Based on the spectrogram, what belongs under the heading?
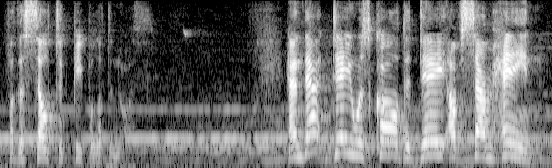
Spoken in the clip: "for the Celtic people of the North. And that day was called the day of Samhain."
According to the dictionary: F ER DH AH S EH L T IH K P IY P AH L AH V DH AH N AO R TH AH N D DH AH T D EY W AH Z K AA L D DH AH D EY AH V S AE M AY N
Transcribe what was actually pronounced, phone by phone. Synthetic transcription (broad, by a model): F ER DH AH S EH L T IH K P IY P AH L AH V DH AH N AO R TH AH N DH AH T D EY W AH Z K AA L D DH AH D EY AH V S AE M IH N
